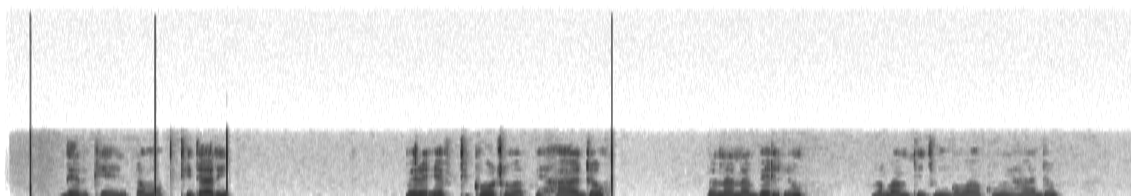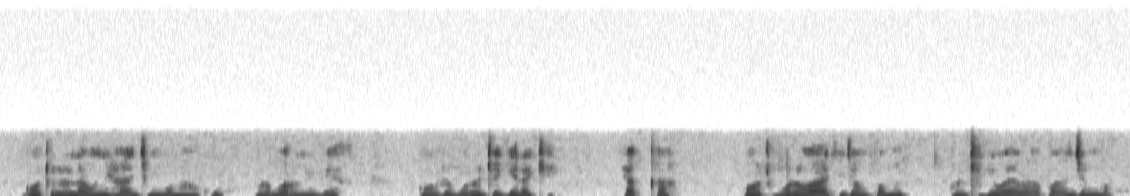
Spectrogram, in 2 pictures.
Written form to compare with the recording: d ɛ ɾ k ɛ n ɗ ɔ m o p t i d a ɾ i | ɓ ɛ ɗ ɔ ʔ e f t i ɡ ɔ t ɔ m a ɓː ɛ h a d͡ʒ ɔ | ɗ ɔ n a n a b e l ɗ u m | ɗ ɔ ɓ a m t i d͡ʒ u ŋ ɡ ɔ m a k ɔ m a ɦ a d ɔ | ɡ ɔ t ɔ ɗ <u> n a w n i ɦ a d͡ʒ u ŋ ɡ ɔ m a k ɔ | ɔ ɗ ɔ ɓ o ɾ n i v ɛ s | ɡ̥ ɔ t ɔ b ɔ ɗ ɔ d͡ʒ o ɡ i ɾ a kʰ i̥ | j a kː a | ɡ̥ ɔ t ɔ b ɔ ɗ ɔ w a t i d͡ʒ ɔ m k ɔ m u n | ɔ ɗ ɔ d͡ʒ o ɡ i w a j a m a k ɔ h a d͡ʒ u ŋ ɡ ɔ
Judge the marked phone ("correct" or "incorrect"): incorrect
